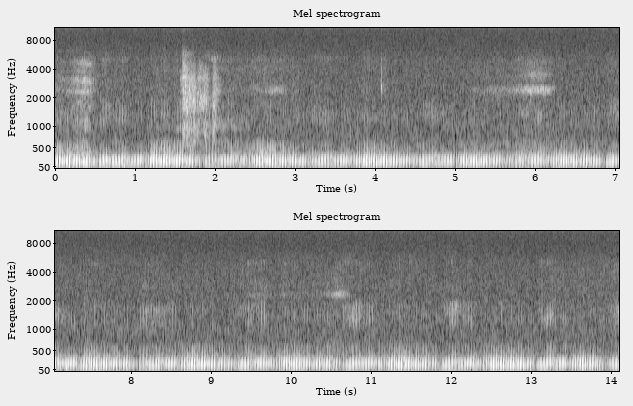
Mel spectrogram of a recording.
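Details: Maine Coon x Sphynx cross cat purring while a kitten plays with its mother; a steady low rumbling purr pulses continuously, with occasional faint rustles and soft higher scratching noises.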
